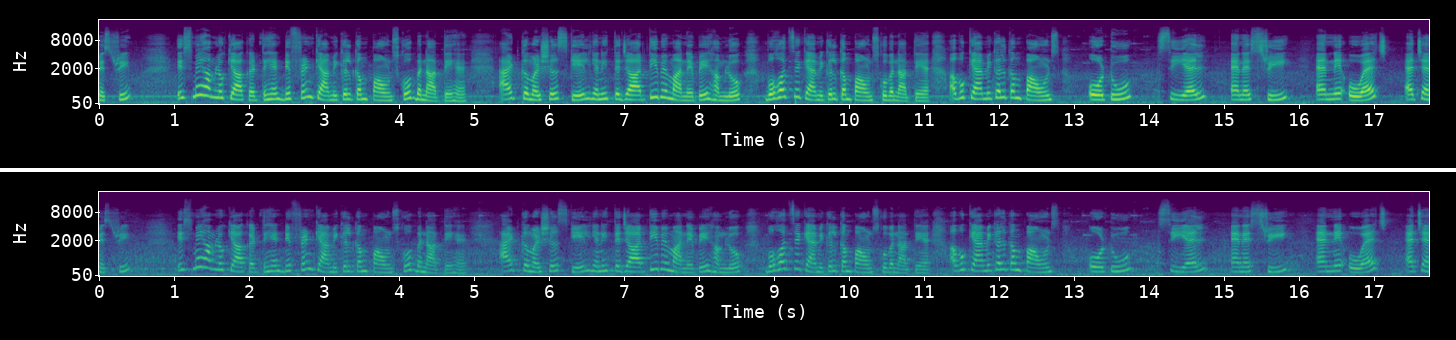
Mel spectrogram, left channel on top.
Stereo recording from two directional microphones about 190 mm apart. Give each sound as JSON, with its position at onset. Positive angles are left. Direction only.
{"t": 0.0, "sound": "a woman's voice", "side_deg": 35}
